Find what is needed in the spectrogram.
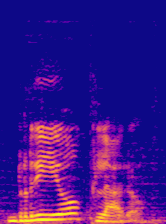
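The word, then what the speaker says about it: Rio Claro: Southeast and that is real claro right so if you had to pronounce it in Spanish again that R is going to you have to roll it on and it should be brioclado yeah I thought anybody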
